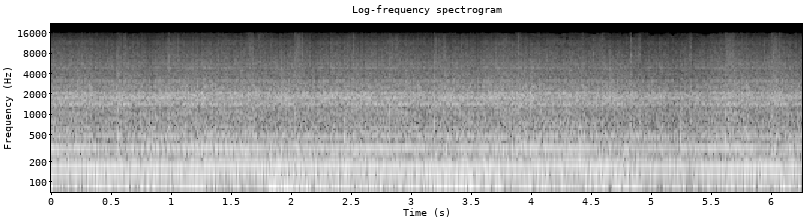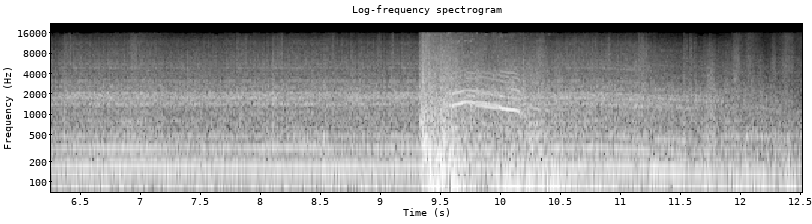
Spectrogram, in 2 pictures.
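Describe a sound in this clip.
A snowmobile engine drones steadily.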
